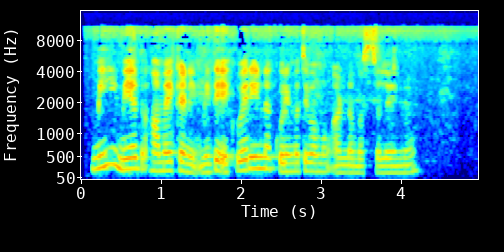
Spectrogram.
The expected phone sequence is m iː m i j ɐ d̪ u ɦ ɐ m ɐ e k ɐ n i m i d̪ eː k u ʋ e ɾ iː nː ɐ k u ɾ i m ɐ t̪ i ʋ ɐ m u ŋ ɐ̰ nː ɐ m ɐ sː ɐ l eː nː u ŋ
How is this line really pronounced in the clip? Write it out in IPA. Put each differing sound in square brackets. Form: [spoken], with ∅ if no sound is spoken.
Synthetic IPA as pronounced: m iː m i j ɐ d̪ u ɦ ɐ m ɐ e k ɐ n i m i d̪ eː k u ʋ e ɾ iː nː ɐ k u ɾ i m ɐ t̪ i ʋ ɐ m u ŋ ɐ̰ nː ɐ m ɐ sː ɐ l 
